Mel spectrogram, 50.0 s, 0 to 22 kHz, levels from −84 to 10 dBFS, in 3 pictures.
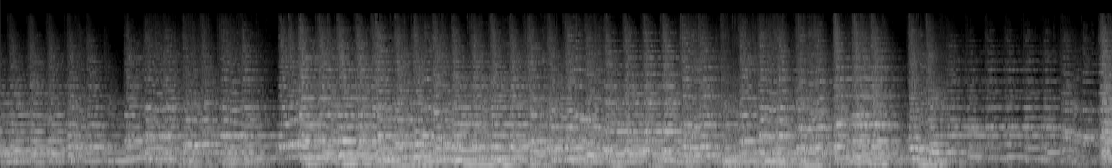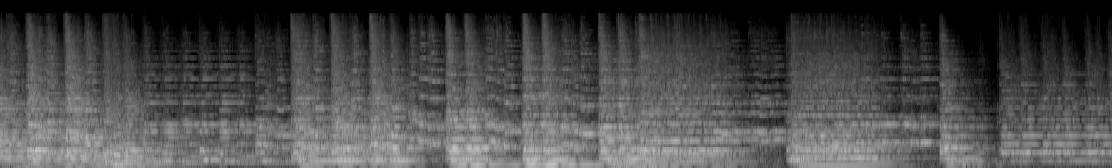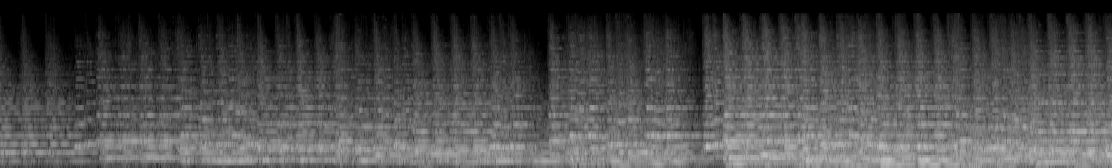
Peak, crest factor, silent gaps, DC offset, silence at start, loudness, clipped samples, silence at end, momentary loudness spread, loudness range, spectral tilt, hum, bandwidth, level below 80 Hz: -4 dBFS; 18 dB; none; under 0.1%; 0 s; -23 LUFS; under 0.1%; 0 s; 11 LU; 8 LU; -6 dB/octave; none; 15.5 kHz; -48 dBFS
